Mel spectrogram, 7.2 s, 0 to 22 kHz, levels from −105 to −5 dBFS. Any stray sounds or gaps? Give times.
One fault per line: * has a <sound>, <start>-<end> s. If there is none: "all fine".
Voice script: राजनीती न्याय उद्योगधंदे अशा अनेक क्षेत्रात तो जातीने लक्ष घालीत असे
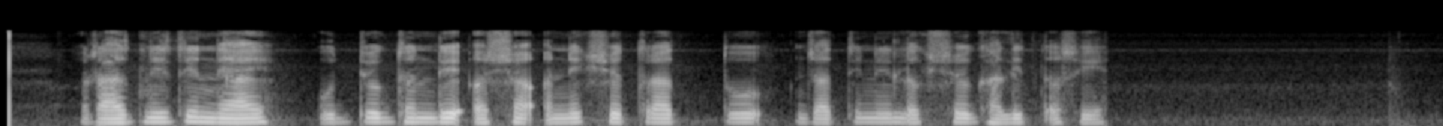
all fine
